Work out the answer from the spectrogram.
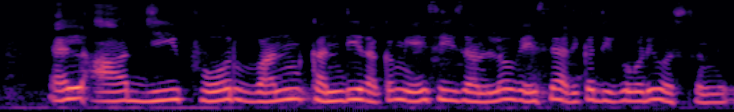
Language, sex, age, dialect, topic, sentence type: Telugu, female, 18-24, Central/Coastal, agriculture, question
